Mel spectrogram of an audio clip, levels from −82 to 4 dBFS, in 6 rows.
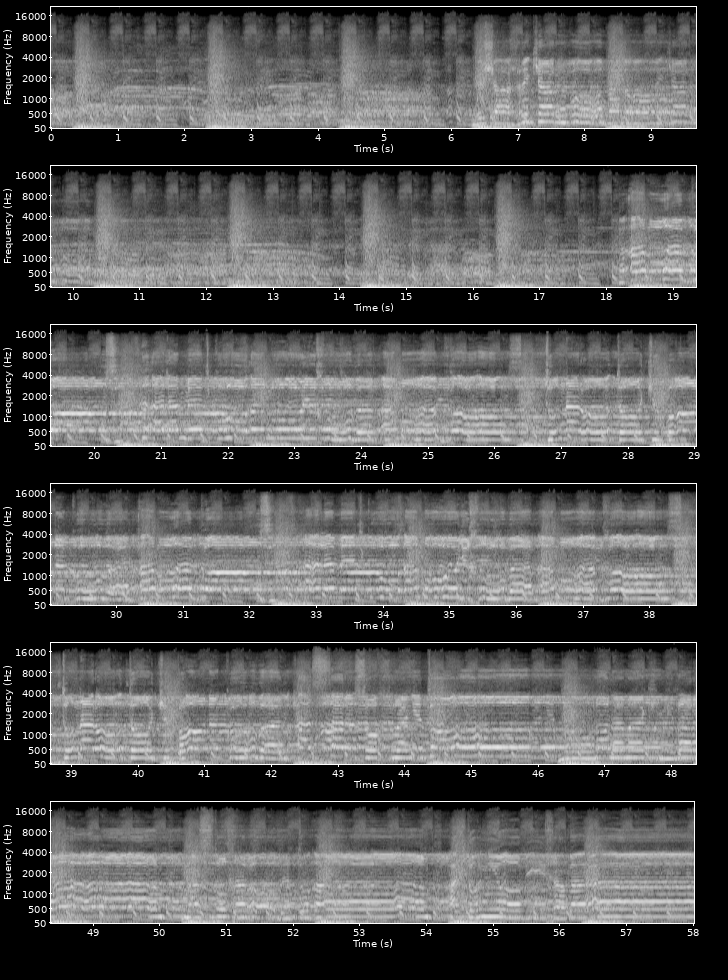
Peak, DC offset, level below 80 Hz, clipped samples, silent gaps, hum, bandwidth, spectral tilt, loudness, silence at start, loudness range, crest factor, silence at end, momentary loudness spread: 0 dBFS; under 0.1%; -22 dBFS; under 0.1%; none; none; 18 kHz; -3 dB/octave; -10 LUFS; 0 s; 9 LU; 12 dB; 0 s; 12 LU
